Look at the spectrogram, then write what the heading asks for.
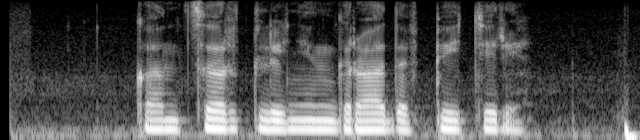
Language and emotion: Russian, neutral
